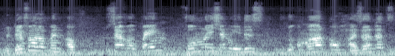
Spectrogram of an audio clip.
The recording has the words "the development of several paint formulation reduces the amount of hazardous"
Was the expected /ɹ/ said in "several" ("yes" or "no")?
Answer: no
